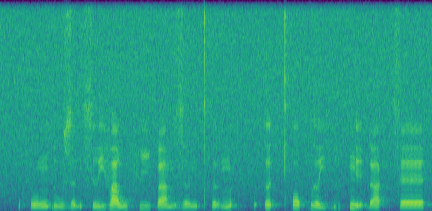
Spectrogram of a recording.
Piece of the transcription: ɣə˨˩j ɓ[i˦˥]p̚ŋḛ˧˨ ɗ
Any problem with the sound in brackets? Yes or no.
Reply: yes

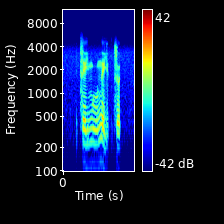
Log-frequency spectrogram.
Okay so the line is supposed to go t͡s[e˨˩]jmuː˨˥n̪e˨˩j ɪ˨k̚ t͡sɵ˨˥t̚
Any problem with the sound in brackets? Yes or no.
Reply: yes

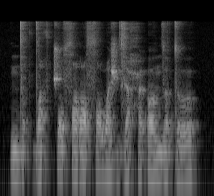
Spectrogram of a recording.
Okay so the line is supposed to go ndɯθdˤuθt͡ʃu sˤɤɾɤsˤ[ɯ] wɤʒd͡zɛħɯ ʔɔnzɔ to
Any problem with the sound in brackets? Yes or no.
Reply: no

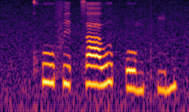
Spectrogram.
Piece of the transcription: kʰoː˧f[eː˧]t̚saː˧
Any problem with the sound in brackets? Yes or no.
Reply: yes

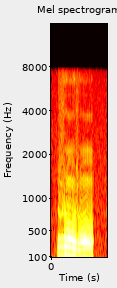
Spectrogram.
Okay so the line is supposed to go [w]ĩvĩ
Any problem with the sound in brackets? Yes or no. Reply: yes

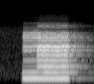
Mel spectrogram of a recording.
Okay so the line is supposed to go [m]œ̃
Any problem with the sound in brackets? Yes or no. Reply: no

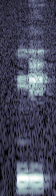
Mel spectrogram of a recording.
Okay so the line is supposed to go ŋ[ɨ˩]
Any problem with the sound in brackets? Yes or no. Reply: yes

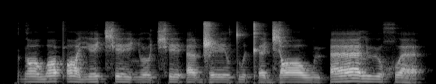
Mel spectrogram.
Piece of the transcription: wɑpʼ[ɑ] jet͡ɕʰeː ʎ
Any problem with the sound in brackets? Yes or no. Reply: yes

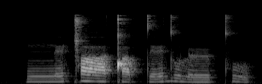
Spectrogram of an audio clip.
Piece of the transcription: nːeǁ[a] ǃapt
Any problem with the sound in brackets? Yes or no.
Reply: yes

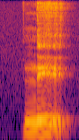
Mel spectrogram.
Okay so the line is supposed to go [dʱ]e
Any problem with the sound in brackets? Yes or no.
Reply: yes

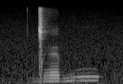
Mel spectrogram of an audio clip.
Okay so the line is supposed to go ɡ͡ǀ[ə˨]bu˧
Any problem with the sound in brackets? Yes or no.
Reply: yes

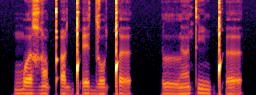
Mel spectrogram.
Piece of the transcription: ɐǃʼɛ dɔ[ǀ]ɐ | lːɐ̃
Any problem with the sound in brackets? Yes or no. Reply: yes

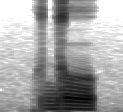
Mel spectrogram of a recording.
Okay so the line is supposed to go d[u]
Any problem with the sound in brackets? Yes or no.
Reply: no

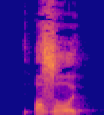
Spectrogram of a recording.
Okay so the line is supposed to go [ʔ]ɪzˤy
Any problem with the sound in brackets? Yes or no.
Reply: no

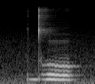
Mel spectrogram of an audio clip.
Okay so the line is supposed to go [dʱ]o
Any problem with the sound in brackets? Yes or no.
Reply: no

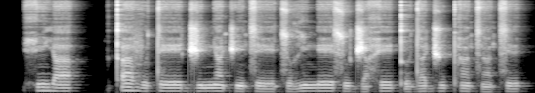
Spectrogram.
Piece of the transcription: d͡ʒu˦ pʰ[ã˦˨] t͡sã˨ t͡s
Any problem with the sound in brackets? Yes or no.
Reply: yes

